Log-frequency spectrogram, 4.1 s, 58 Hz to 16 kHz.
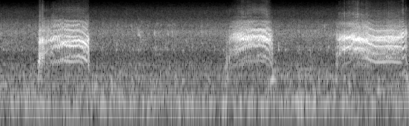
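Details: Wild Eurasian jay calling at a feeding point in rural central France, autumn, 17 December 2019; three loud, hoarse, rasping screeches, each about half a second long, spaced roughly one and a half seconds apart.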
